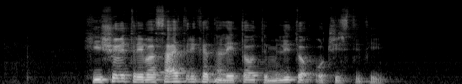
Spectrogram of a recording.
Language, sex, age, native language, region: Slovenian, male, 60+, Slovenian, Gorenjska region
